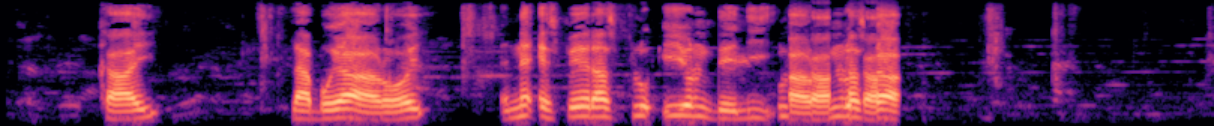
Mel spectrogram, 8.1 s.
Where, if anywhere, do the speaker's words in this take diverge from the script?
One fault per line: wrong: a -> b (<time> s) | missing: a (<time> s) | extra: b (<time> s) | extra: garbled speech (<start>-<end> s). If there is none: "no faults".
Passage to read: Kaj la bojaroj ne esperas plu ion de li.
extra: garbled speech (5.2-6.0 s)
